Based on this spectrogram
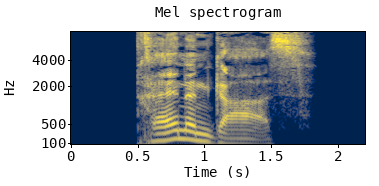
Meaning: tear gas
- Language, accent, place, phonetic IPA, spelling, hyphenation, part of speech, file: German, Germany, Berlin, [ˈtrɛːnənˌɡaːs], Tränengas, Trä‧nen‧gas, noun, De-Tränengas.ogg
